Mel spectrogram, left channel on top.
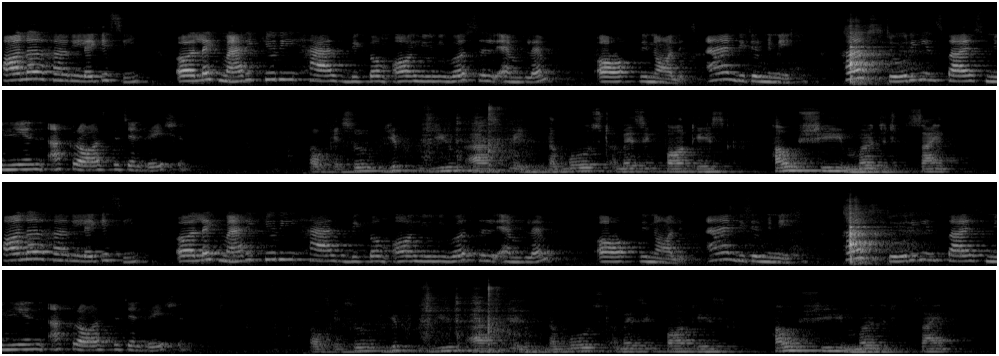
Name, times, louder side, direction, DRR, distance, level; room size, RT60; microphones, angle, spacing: voice 1, 0.0-1.4 1.7-5.5 5.9-7.9 8.4-11.8, left 3 dB, 20° left, 0.5 m, -37 dB
Domestic sounds home sounds, 6.9-9.5 9.8-10.6 10.9-11.0 11.5-11.6 11.9-15.6, right 1 dB, 80° right, 2.7 m, -44 dB
voice 2, 13.0-19.4, left 3 dB, 65° left, 0.8 m, -43 dB
17.0 x 6.6 x 6.1 m
head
